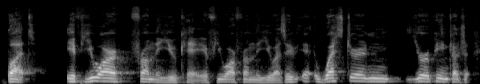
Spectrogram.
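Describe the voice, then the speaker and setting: With a mid-range voice and a brisk delivery, the podcast host, born in the UK and raised in Saudi Arabia, leads a casual conversation. He's animated, emphatic, fond of rhetorical questions, and prone to frequent restarts.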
